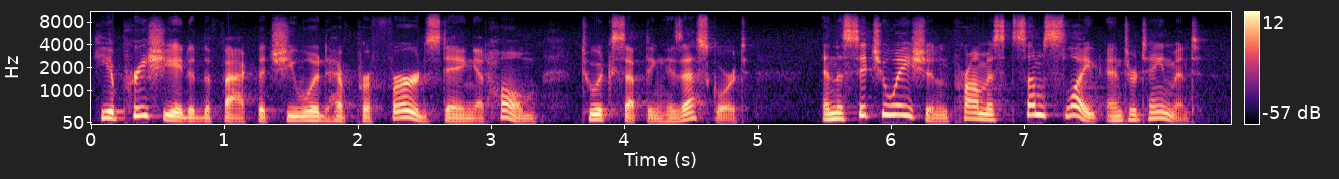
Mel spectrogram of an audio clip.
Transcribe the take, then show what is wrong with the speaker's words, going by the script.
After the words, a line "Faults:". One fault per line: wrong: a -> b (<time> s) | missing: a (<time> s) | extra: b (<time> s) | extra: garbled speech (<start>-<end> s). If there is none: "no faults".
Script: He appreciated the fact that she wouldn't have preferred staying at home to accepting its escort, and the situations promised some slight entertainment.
He appreciated the fact that she would have preferred staying at home to accepting his escort, and the situation promised some slight entertainment.
Faults:
wrong: wouldn't -> would (1.5 s)
wrong: its -> his (4.3 s)
wrong: situations -> situation (5.6 s)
